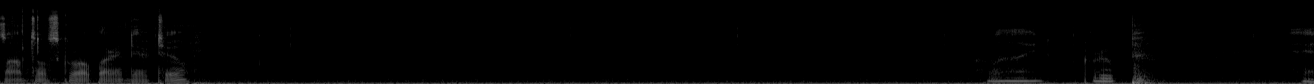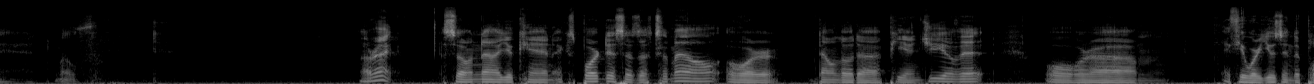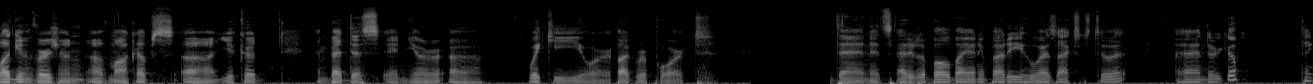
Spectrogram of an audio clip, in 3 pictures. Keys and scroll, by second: 0.0-1.0 typing.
